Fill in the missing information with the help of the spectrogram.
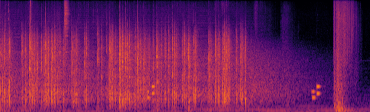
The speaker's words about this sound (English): What did you do? Fireworks. And it worked.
